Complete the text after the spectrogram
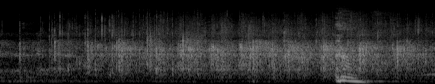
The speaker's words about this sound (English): That has to be the weakest clap I have ever heard in my life.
